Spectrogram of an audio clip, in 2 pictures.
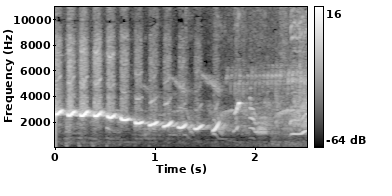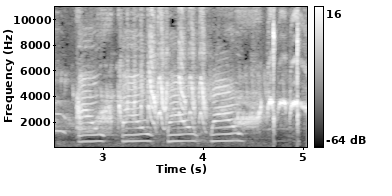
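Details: Wild-caught adult Chinese hwamei described as a fine long-session singer with a fig-leaf tail. It gives a fast series of whistled notes that slide down in pitch, then rich warbled phrases with repeated lower hooked notes.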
